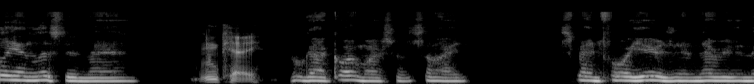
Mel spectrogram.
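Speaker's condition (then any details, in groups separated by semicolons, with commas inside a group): Parkinson's disease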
